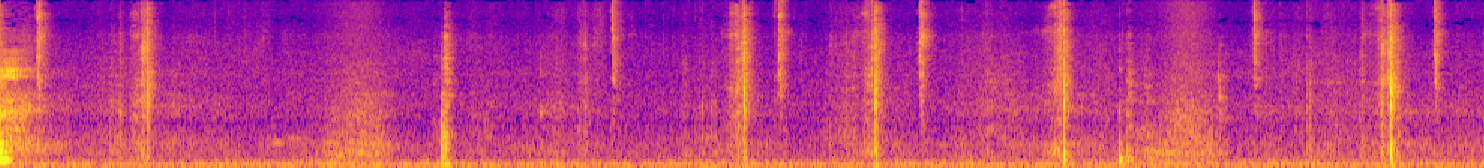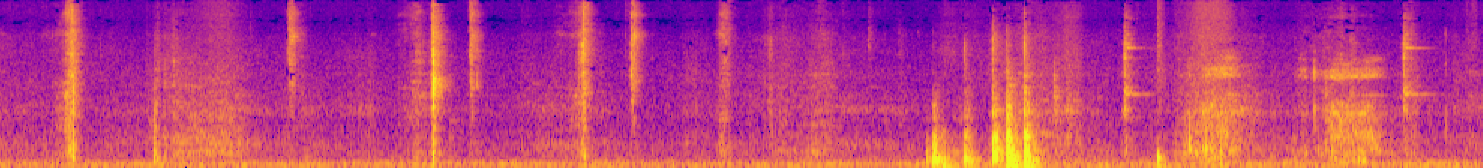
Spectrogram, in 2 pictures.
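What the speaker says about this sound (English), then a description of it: "These are my everyday fabric scissors" Fabric scissors cut through fabric in a quiet room, a long series of faint, crisp snips at an irregular steady pace, ending in a brief denser cluster of clicks.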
